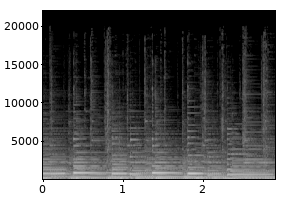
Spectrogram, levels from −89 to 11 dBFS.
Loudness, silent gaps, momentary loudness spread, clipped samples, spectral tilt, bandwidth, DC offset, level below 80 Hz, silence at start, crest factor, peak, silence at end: -20 LUFS; none; 3 LU; under 0.1%; -6 dB/octave; 17.5 kHz; under 0.1%; -58 dBFS; 0 s; 14 dB; -6 dBFS; 0 s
